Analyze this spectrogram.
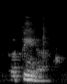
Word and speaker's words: Athenia: eye in here but it was still pronounced athena okay and your paypal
